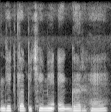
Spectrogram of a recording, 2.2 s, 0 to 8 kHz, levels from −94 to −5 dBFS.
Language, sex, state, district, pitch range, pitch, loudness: Hindi, male, Arunachal Pradesh, Lower Dibang Valley, 135-145 Hz, 135 Hz, -16 LUFS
